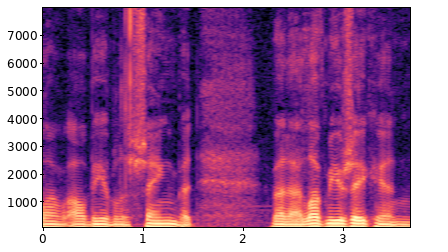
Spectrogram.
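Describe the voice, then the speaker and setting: Fairly even intonation from a man with a fairly low voice at a moderate pace. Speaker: musician and sound company owner. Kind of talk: radio interview. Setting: radio studio. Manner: halting, many fillers.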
